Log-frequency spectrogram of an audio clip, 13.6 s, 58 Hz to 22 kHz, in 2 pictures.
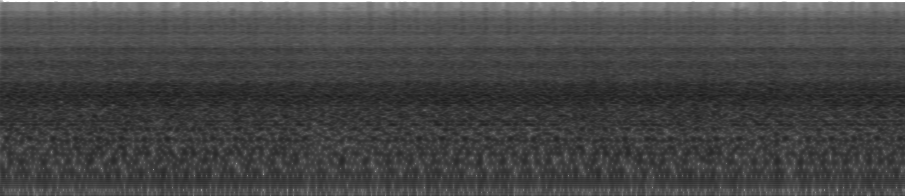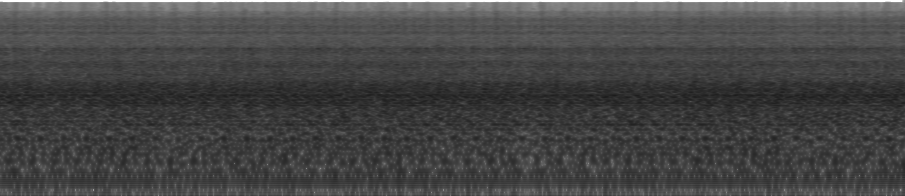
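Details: Ford F-550 6.0L diesel dump truck started after letting the glow plugs cycle, following a no-crank: steady, even idle with a smooth rumble and no knocks or misses while the alternator charges the right battery to about 13.1 V; normal idle.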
